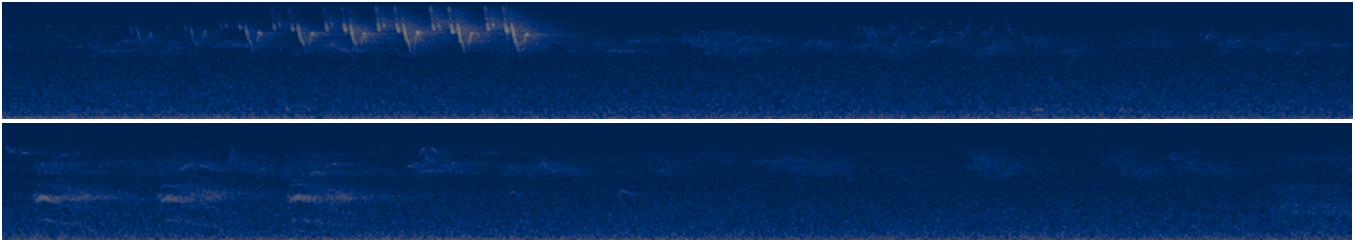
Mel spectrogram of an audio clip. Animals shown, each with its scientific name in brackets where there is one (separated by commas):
Yellow-bellied Sapsucker (Sphyrapicus varius), Veery (Catharus fuscescens), Scarlet Tanager (Piranga olivacea), Red-eyed Vireo (Vireo olivaceus), American Crow (Corvus brachyrhynchos), Ovenbird (Seiurus aurocapilla), Chestnut-sided Warbler (Setophaga pensylvanica)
